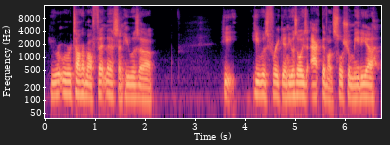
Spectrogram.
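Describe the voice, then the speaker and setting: A man's voice: mid-range voice, steady tone, normal speed, a little mellow. A man in his late twenties giving casual motivational advice, rambling with many fillers and restarts. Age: 20s. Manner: frequent restarts and repeated words. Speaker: vlogger.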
